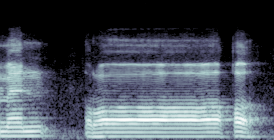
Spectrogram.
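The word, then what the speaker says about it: مَنْ رَاقٍ: വഖീല മൻ റാഖ, അവിടെ ഇദ്ഗാം ചെയ്യാൻ പാടില്ല, വുജൂബൻ സക്ത ചെയ്തുകൊണ്ടാണ് ഓതേണ്ടത്.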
